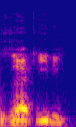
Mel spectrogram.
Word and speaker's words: Zach Edey: Wikipedia is telling me it's pronounced Zach Edey.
